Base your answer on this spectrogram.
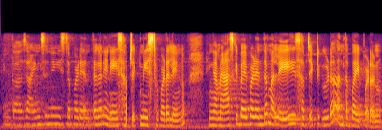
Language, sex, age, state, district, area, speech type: Telugu, female, 18-30, Telangana, Nagarkurnool, rural, spontaneous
